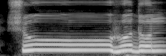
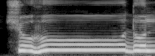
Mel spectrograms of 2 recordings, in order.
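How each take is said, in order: First: সুহুদুন with the first সু wrongly stretched long, slow; common wrong reading. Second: সুহুদুন with a short first সু and only the middle হু stretched, slow; correct reading. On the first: Teacher imitating students' common mistake, slowly drawn-out wrong reading. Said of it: "অনেকে ভুল করে টানে কিভাবে". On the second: Teacher giving students the correct reading, slowly recited. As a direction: keep সু short and lengthen হু in সুহুদুন. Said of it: "এভাবে পড়তে হবে". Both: Shown as a demonstration.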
